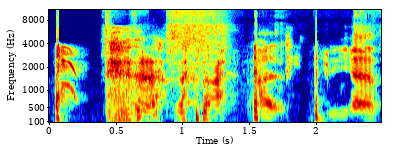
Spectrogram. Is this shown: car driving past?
no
